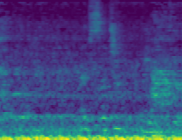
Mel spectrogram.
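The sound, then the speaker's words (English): A lifted pickup truck's engine rumbles steadily as it slowly rolls onto a man's foot to pop his dislocated toe back into place, a continuous low growl with muffled voices faintly in the background. “Is a dislocated toe, and he's having this dude on a lifted truck pop his toe back into place with his truck.”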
